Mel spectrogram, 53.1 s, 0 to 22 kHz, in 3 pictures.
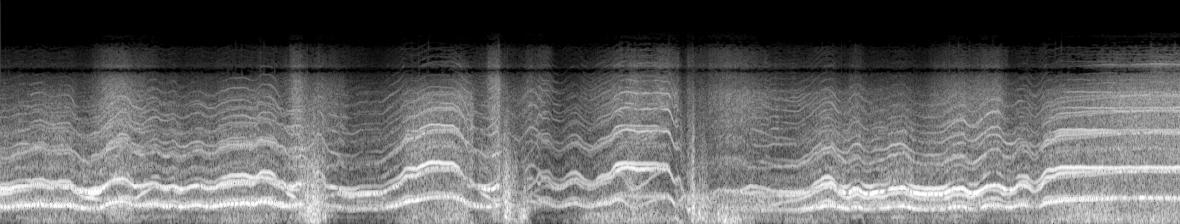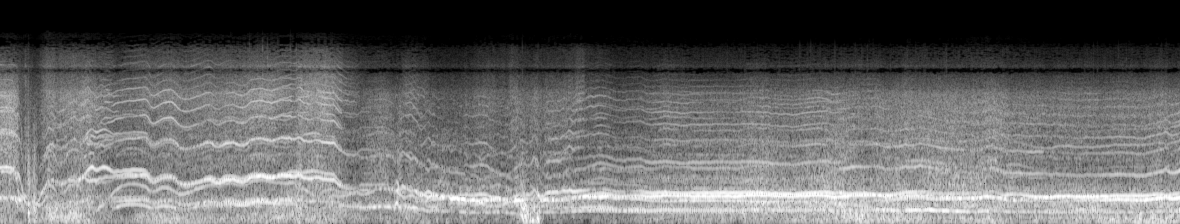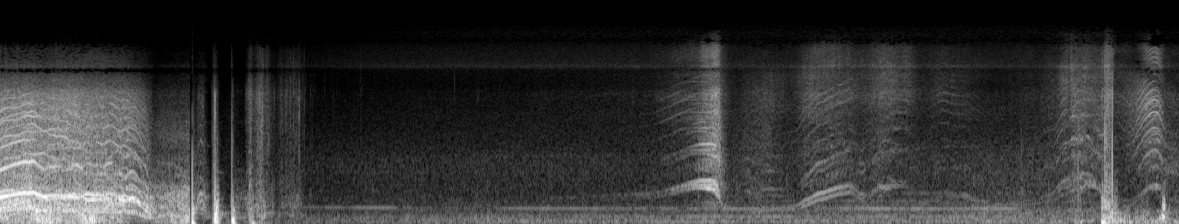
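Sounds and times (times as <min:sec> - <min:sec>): quadcopter motors whining: 0:00.0 - 0:41.4, 0:42.8 - 0:53.0.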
